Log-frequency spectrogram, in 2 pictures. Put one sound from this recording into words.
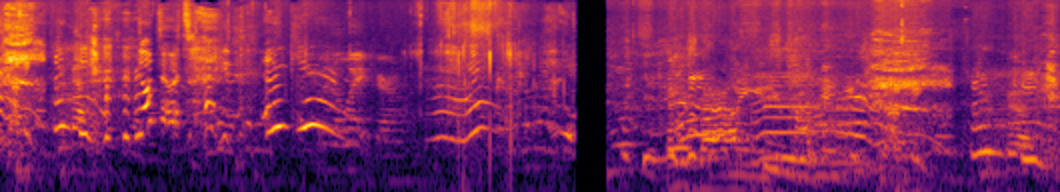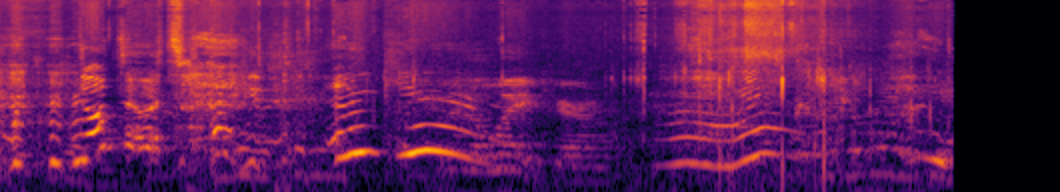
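Young girls talk excitedly close by.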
